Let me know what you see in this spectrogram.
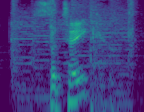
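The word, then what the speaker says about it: Sitake: So, it's Si T A K E. Uh, Satake. His real name is Kiaoa Kalani. Cool. But he goes by Khalani Satake, I guess.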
